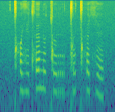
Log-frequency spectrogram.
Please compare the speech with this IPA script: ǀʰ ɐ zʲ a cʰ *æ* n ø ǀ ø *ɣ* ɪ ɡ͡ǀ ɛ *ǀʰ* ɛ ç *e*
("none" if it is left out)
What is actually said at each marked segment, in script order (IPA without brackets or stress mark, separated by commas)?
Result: ɛ, r, ǀʰ, e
